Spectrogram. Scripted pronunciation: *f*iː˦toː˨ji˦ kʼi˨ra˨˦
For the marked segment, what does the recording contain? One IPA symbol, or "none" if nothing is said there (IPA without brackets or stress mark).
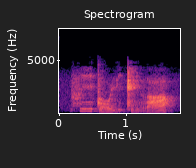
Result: f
